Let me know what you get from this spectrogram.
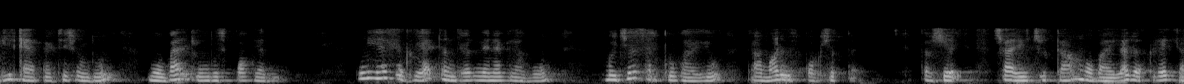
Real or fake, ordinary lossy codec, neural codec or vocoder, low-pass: fake; none; codec, 44.1 kHz, 2.6 kbps, DAC; 5.4 kHz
